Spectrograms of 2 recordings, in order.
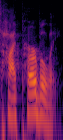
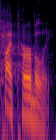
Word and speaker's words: hyperbole: know another one is hyperbole what What is hyperbole? Took me for years to quit pronounce it hyperbol.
